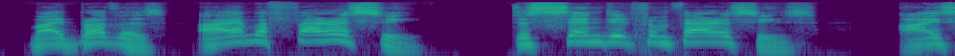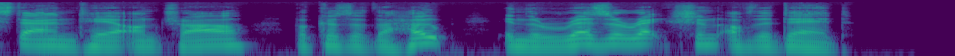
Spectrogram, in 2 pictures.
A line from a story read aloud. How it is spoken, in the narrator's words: Paul called out in the Sanhedrin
